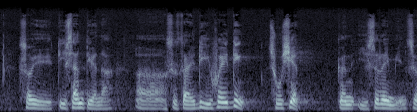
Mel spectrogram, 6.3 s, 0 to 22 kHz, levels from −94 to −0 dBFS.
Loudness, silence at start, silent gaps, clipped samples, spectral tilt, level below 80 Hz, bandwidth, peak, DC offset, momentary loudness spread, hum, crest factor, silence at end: -28 LUFS; 0.3 s; none; under 0.1%; -4.5 dB/octave; -74 dBFS; 16 kHz; -8 dBFS; under 0.1%; 13 LU; none; 20 dB; 0 s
